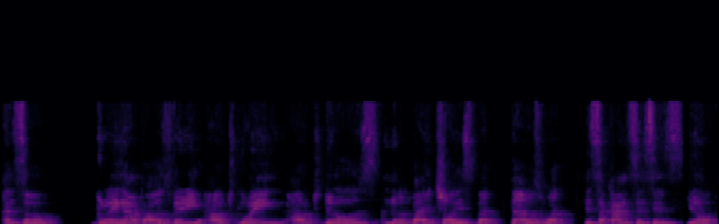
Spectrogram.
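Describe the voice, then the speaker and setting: A middle-aged man with a Kenyan accent, talking reflectively as an interview guest. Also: lowish voice. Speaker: podcast guest, investment director. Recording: roomy, echoing sound.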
